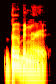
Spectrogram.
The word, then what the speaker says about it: Bubenreuth: So they go to nearby, called Bubenreuth. – I get the feeling you are pronouncing German like I pronounce Spanish. – That could very well be. – Bubenreuth.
